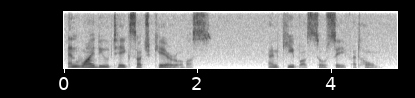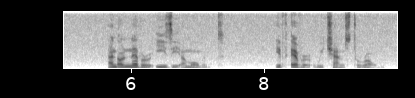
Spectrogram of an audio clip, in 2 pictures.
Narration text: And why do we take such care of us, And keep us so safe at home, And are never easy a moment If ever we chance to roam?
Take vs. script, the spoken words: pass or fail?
fail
